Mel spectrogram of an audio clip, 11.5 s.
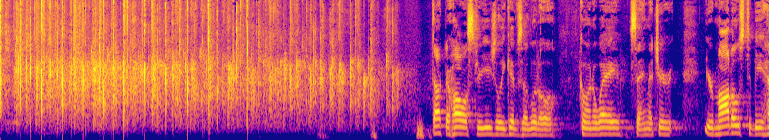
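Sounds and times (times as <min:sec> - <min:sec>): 
audience applause: 0:00.0 - 0:06.2
speech: 0:06.5 - 0:11.5.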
